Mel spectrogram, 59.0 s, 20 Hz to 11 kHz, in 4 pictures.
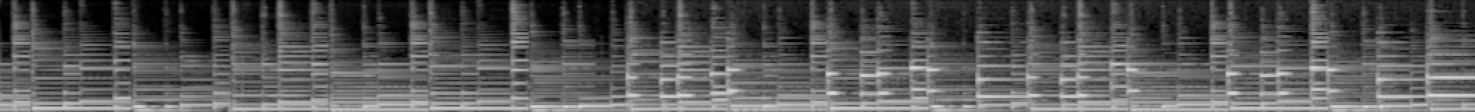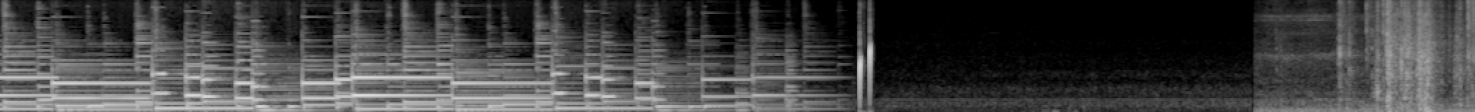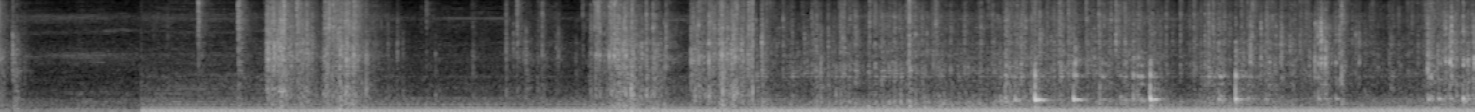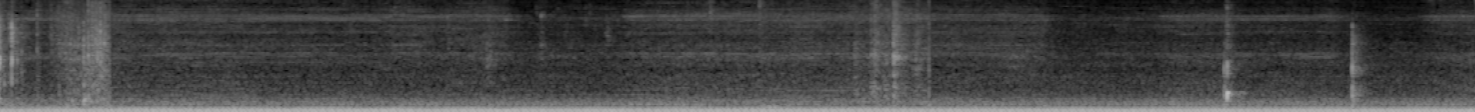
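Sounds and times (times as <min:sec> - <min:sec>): packaging rustling: 0:28.1 - 0:29.8, 0:31.9 - 0:33.7, 0:34.6 - 0:45.4
steady low hum: 0:29.4 - 0:59.0.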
